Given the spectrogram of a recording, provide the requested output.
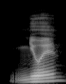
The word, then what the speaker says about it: Nguyen: I don't know how to pronounce the NG last name, so I'm not gonna. I'm sorry. Nguyen. Nguyen.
